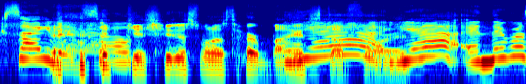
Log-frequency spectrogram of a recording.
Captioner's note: laughs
